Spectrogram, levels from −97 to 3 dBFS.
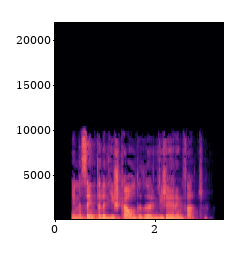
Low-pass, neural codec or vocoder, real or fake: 9.9 kHz; none; real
